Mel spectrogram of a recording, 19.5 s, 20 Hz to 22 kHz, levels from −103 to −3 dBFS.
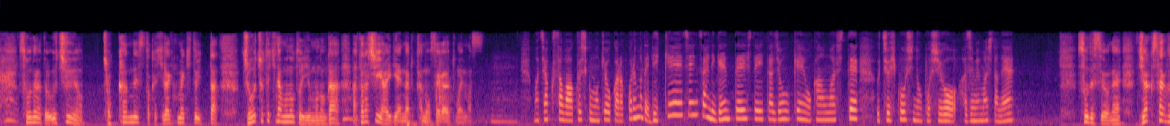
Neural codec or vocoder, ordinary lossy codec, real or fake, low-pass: none; none; real; none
